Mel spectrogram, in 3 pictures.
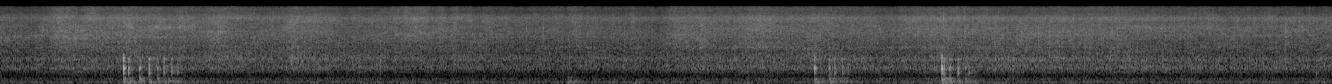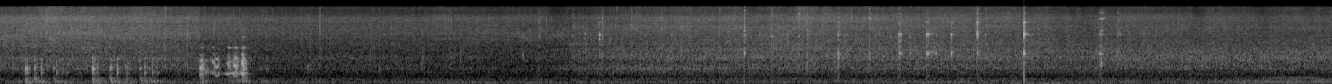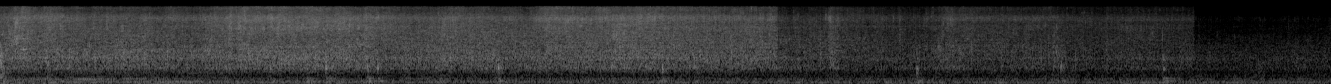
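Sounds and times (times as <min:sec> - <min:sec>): food sizzling in a frying pan: 0:00.0 - 0:39.9
spatula scraping a pan: 0:13.5 - 0:16.0.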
